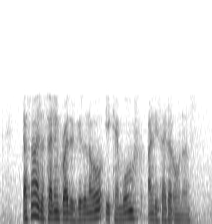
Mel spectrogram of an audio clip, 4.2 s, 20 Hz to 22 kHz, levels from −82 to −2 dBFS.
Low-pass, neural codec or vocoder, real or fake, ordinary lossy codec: 7.2 kHz; codec, 16 kHz, 1 kbps, X-Codec, WavLM features, trained on Multilingual LibriSpeech; fake; AAC, 16 kbps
